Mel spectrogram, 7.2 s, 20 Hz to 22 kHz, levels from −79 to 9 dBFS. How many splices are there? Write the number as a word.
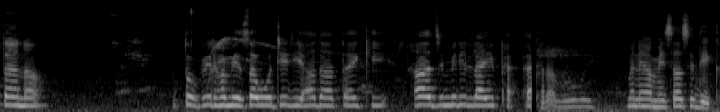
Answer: one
